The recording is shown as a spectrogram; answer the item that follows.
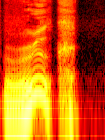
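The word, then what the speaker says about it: Roc: So it's actually pronounced Rook.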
